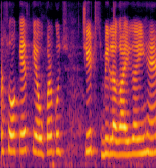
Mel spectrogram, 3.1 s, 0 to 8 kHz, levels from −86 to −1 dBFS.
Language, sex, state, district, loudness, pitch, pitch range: Hindi, female, Uttar Pradesh, Shamli, -13 LUFS, 295 Hz, 265-310 Hz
